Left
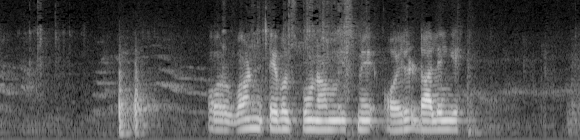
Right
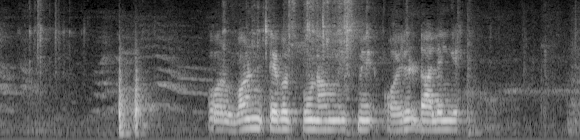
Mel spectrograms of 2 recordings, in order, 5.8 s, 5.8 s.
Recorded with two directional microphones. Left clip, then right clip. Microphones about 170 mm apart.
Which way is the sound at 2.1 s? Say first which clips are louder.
Left 1 dB; 50° left (ahead or behind).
